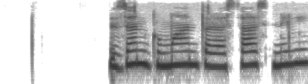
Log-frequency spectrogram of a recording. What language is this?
Pashto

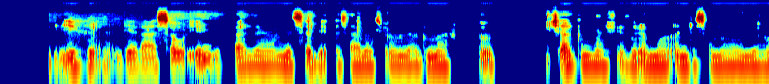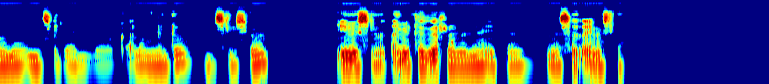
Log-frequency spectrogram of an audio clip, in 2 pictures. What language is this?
Amharic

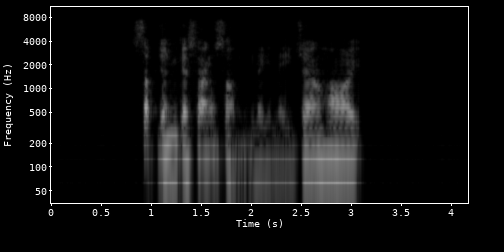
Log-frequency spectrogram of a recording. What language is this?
Cantonese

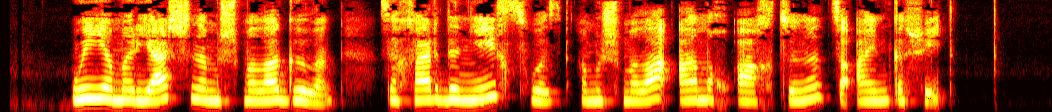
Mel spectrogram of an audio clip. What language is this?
Abkhazian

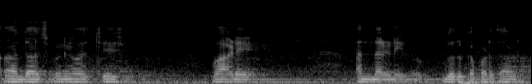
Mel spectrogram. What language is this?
Telugu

